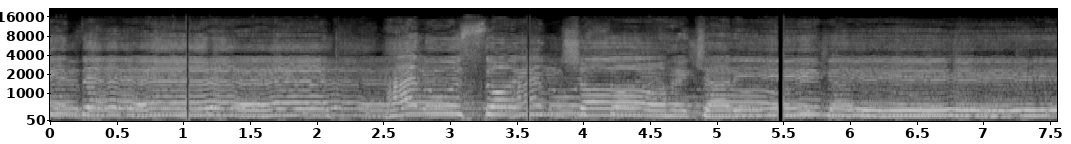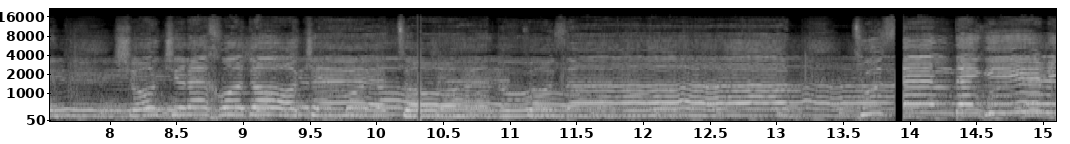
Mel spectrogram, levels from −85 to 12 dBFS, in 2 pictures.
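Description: Blocks of digital silence at 1.02, 3.58, 5.46, 10.31 and 13.89 s cut the audio to silence and back with no fade. The gaps last about 23, 23, 46, 23 and 70 ms, whole multiples pointing to 1024-sample output buffers left unfilled.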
